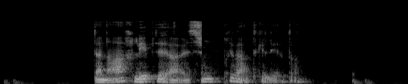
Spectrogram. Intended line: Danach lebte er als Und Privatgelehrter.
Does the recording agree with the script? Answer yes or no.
yes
